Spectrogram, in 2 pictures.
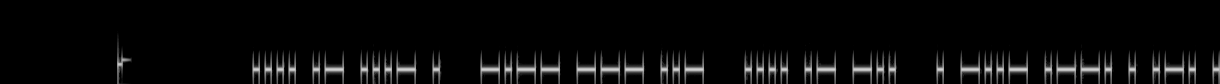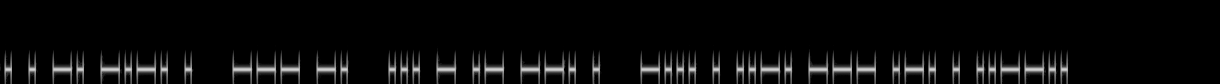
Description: Morse code, heard as a keyed tone, about 20 wpm, 700 Hz. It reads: HAVE YOU HAD EXPERIENCE ON STAGE BEFORE?
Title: Sentences from Top 1200 Words 20wpm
